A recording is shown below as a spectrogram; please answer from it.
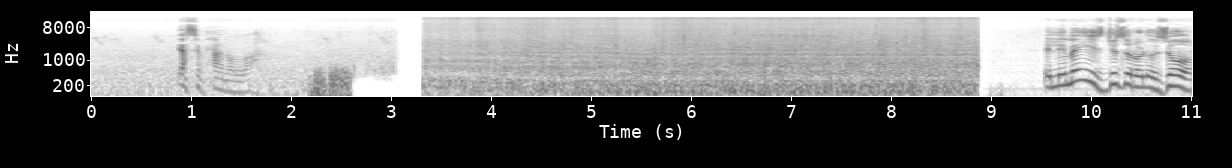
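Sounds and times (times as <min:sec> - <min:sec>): churning boiling water and steam: 0:03.3 - 0:08.9.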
